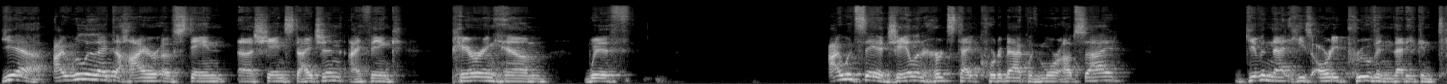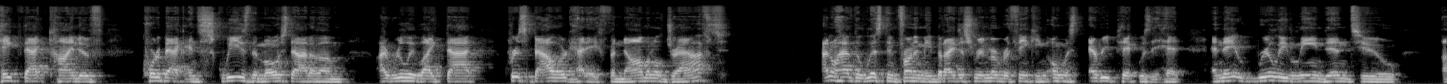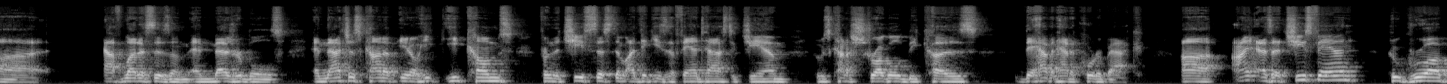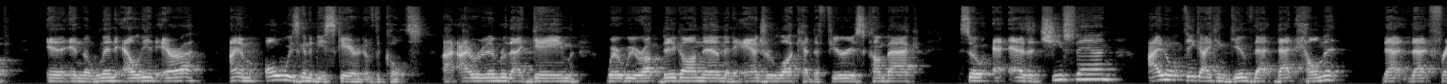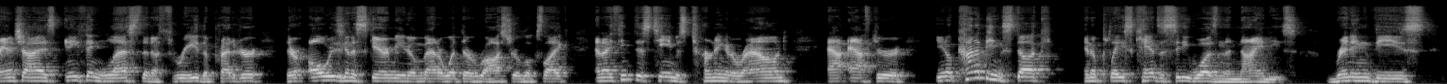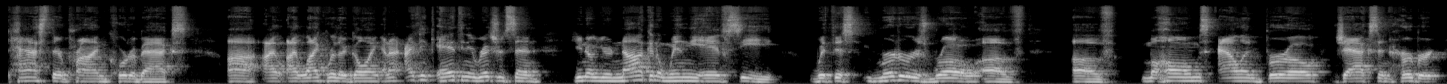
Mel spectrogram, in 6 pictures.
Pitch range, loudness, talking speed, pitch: 135-165 Hz, -18 LUFS, 180 wpm, 150 Hz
